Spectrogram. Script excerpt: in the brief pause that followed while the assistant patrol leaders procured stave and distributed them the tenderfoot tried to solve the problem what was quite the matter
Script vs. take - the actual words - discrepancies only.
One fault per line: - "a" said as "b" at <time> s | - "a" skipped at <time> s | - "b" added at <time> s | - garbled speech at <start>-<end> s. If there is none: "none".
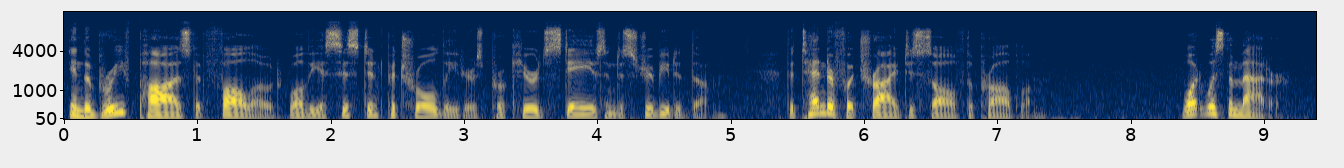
- "stave" said as "staves" at 3.6 s
- "quite" skipped at 8.7 s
